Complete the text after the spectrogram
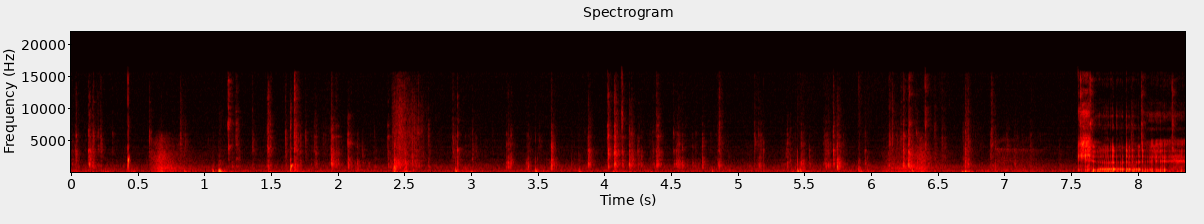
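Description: Game footsteps tap on wood and stone.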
